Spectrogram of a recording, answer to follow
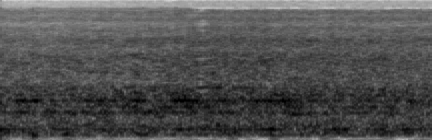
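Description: Near silence: faint steady hiss of room tone between spoken passages.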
